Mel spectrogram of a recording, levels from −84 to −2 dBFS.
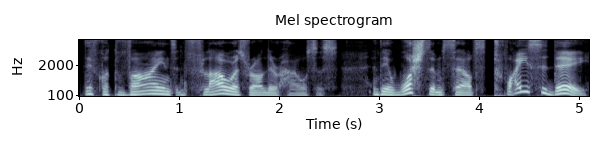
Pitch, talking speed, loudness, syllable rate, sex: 145 Hz, 175 wpm, -19 LUFS, 4.8 syllables/s, male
